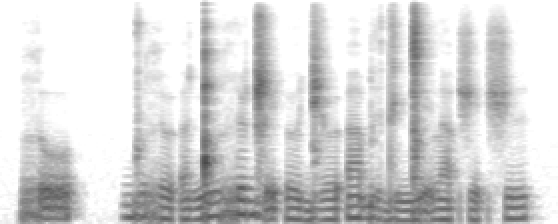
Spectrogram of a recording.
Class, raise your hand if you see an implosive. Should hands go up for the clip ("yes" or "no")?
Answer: yes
